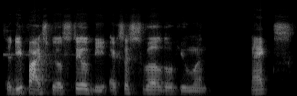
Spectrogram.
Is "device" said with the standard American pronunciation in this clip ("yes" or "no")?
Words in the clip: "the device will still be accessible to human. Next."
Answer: no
